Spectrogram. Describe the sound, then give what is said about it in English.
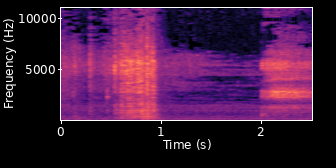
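Someone rummages through a fridge looking for something to drink: a loud, rustling clatter of shifting items, then quieter shuffling and a softer rattle near the end. No one speaks. “I'm just looking through the fridge for something to drink.”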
